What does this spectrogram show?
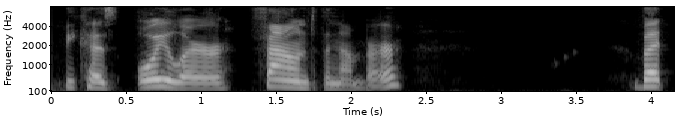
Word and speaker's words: Euler: and say his name it looks like euler but his name is euler and he looked at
